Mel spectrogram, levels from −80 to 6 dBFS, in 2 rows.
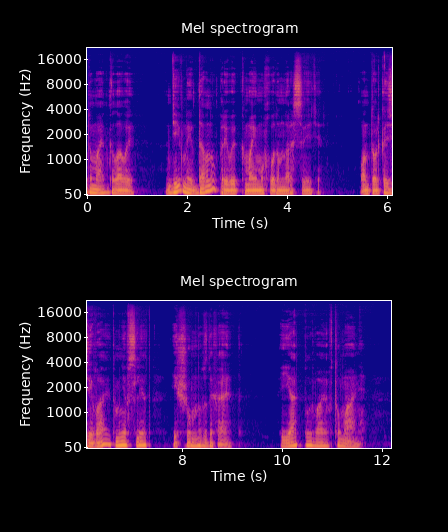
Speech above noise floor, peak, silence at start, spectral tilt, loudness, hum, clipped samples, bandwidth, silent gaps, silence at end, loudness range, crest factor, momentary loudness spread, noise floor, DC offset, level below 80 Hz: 42 dB; -8 dBFS; 0 s; -5.5 dB/octave; -24 LUFS; none; under 0.1%; 19.5 kHz; none; 0.55 s; 5 LU; 16 dB; 11 LU; -64 dBFS; under 0.1%; -38 dBFS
